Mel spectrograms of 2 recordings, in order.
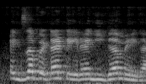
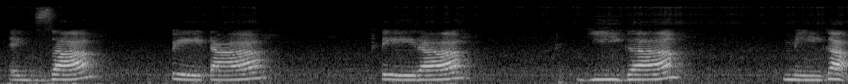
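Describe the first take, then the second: First: Rapid memory chant; fast recital. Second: Chanted, each word alone with a long pause and a rising end; chanted, space the words apart for the class to repeat; chanted, call and response, one word at a time; slow separated chant. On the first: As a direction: rattle off the whole string quickly in one breath. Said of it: "ऐसे speed में बोलना है". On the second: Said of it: "मैंने क्या बोला?". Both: Shown as a demonstration.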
